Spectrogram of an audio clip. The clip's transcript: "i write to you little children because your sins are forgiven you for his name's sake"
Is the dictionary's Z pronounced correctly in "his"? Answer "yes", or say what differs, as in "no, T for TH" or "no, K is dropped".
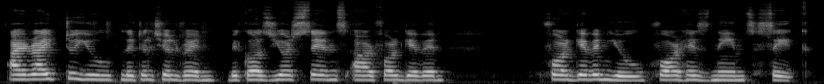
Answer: yes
